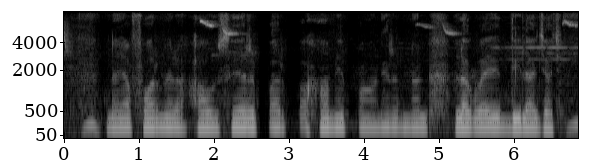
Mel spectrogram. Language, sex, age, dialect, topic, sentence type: Magahi, male, 18-24, Northeastern/Surjapuri, agriculture, statement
